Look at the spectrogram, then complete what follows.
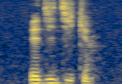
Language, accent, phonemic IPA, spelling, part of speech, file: French, France, /e.di.tik/, éditique, noun, LL-Q150 (fra)-éditique.wav
- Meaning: desktop publishing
